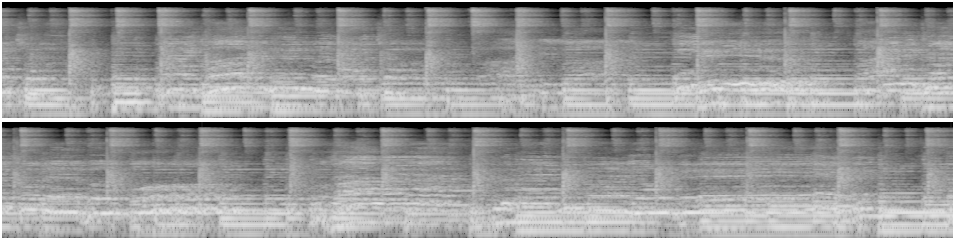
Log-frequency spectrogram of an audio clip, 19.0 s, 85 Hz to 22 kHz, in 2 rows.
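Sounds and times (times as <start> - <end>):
electric guitar: 0.0 - 19.0
percussion beat: 0.0 - 19.0
woman singing into microphone: 12.8 - 19.0.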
